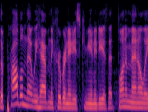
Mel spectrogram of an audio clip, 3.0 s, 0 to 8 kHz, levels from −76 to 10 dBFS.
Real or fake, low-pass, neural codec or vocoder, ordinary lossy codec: fake; 7.2 kHz; codec, 16 kHz, 2 kbps, FunCodec, trained on LibriTTS, 25 frames a second; MP3, 48 kbps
